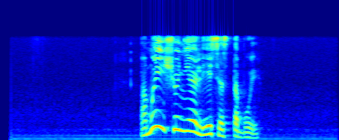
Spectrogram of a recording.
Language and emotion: Russian, positive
